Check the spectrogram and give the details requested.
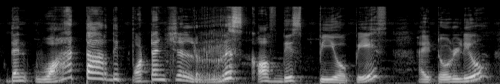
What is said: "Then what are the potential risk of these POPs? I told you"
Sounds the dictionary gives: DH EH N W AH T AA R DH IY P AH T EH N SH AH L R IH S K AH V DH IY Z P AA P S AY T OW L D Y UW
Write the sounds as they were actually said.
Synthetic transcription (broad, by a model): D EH N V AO T AA R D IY P AH T EH N SH AH L R IH S K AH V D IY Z P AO P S AY T OW L D Y UW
